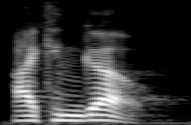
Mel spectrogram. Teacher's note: the word can is usually not stressed when it comes before a base form it sounds short and weak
